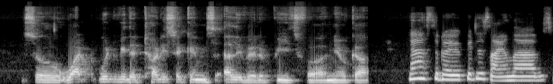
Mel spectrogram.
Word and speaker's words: Nyoka: But am I pronouncing the name correctly? It's a Nyoka? Nyoka, yeah.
